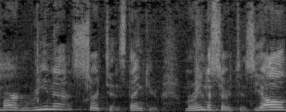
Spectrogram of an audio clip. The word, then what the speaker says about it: Marina Sirtis: Is, you and Martina Sirius? I don't know how to try to pronounce Martina? it. Yeah. Martina Navratilova? No. You talk Troy. about Marina Sirtis. Marina Sirtis.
